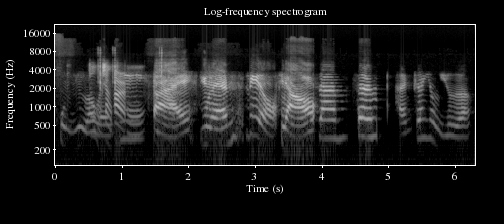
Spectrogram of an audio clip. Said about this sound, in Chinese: 电话打通了啊，我们再听一下。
